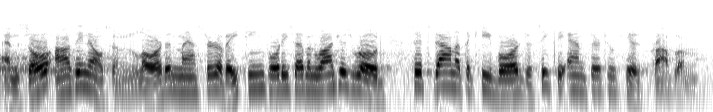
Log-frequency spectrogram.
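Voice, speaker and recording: A male radio announcer reading scripted narration in a smooth, wry, declamatory way. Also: a little high, big pitch swings, brisk. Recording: tinny 1940s radio broadcast with music.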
